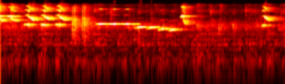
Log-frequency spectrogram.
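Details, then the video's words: Blood-breasted flowerpecker: rapid high-pitched chip series, a flutter of wings, then a thin whistle sliding downward in steps, ending with a few sharp notes. "Kicau Tledekan Gunung"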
